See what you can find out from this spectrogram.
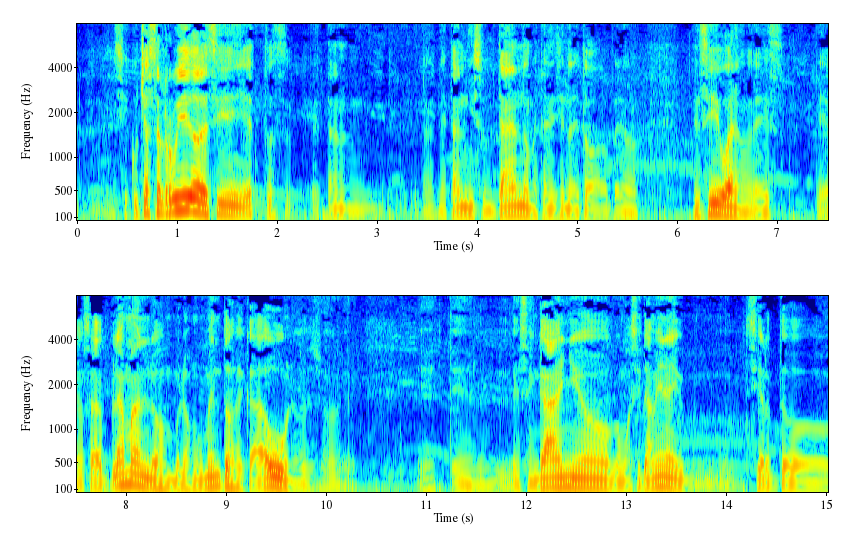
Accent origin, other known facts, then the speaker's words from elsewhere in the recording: Moreno, Buenos Aires Province, Argentina; yo soy de Moreno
